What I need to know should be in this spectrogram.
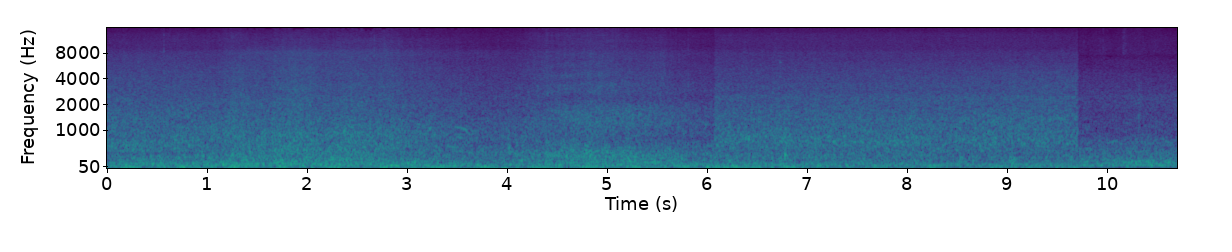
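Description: Waves crash and wash up on a beach.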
